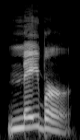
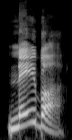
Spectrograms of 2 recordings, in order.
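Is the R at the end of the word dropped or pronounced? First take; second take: pronounced; dropped. First: The final R sound is pronounced. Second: The final R sound is dropped. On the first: The speaker calls it right. "instead of neighbor" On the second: The speaker calls it wrong. "the director in every one of these ads is hearing neighbor"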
